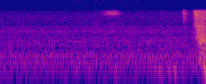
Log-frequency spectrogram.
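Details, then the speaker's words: Noise of the speaker's own mechanical ventilator during a podcast recording: a quiet, steady machine hum with a faint hiss, ending in a sudden loud rush of air. "My name is. That noise you hear is my ventilator."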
